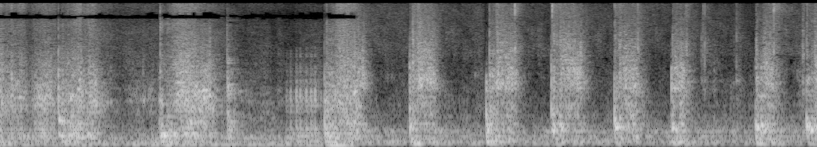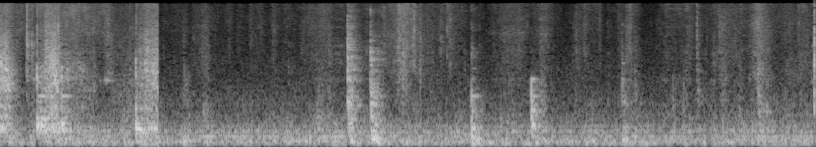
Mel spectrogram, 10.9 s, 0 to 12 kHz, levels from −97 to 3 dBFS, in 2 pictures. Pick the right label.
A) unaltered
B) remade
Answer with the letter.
A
